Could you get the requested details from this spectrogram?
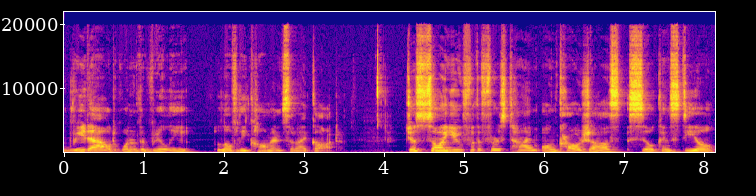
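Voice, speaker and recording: With audible room echo, a woman speaks fairly slowly and with lively intonation. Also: fairly low pitch for a woman. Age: 40s. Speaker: YouTube commentator. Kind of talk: casual commentary.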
